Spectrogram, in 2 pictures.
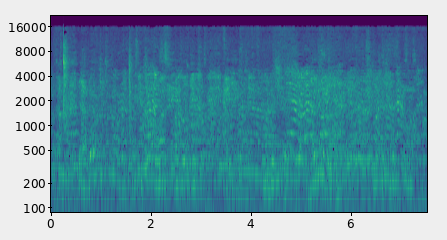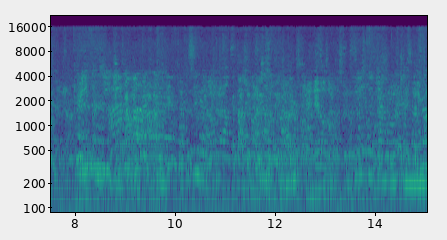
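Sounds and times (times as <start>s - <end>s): crowd chatter: 0.0s - 15.0s.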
